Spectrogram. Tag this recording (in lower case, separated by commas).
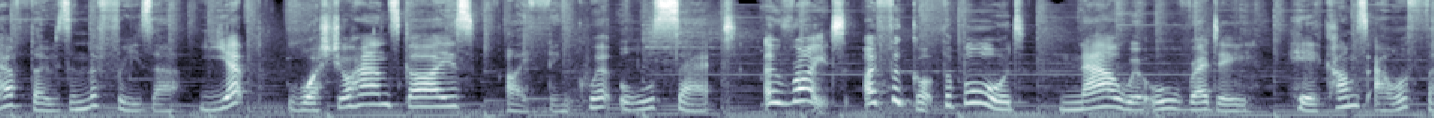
music, speech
